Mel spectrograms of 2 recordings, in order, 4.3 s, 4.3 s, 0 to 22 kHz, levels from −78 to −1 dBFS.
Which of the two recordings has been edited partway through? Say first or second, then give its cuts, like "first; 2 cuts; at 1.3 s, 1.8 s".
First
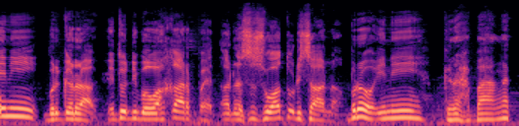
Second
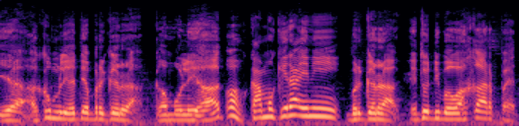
first; 1 cut; at 2.8 s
